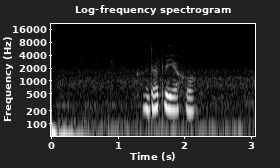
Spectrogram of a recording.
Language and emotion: Russian, neutral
